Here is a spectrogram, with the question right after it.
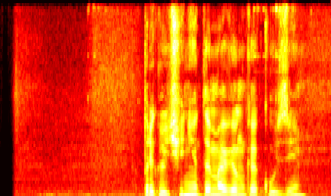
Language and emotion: Russian, neutral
